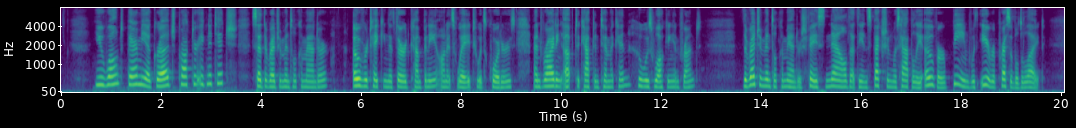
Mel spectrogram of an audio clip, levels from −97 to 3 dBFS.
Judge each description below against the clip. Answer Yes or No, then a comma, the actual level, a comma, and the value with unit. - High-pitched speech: Yes, high, 215 Hz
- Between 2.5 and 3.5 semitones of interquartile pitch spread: Yes, average, 3.1 semitones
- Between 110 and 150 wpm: Yes, average, 145 wpm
